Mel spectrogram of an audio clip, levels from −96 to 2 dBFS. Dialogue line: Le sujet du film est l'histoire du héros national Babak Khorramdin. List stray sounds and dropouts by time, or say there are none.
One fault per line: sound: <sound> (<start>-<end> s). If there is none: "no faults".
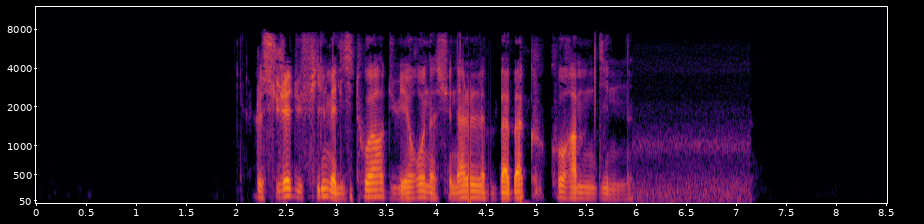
no faults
